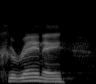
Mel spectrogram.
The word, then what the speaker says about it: Cyrene: Cyrene, in Greek, is pronounced Kyrene, was a city on the Mediterranean coast of Africa.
